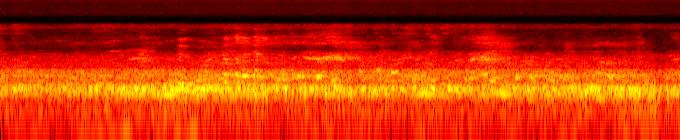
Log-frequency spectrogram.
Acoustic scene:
park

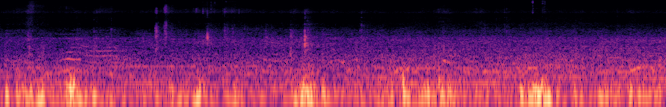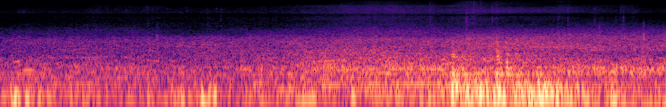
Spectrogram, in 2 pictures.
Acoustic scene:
residential area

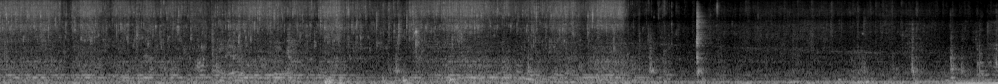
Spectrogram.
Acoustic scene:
kitchen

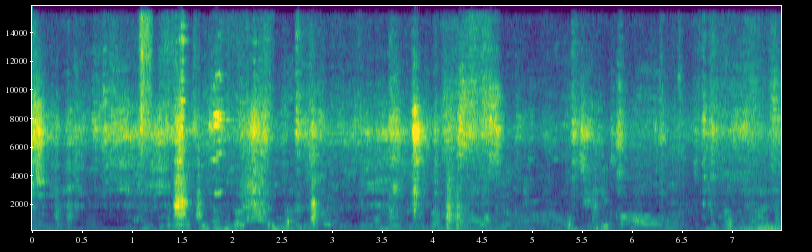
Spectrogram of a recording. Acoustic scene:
restaurant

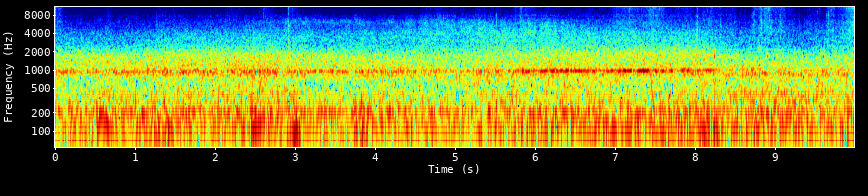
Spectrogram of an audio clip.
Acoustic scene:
car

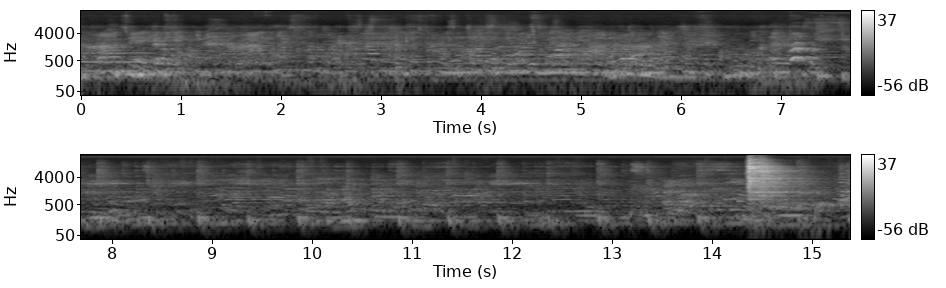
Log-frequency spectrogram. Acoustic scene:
crowded indoor space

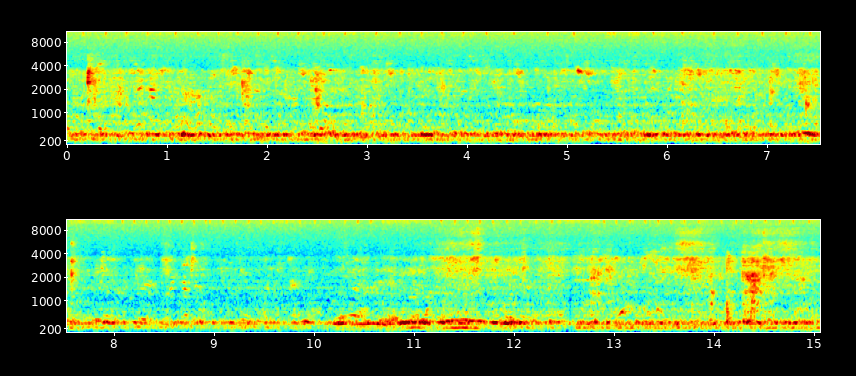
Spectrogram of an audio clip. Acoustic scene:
park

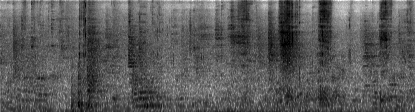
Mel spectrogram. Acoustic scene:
restaurant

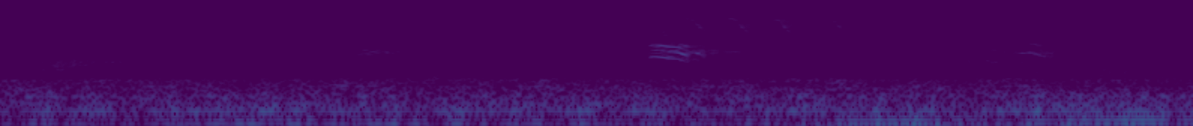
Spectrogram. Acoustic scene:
park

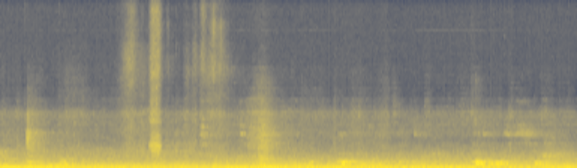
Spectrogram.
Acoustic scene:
subway station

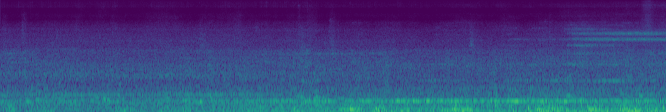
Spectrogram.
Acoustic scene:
subway train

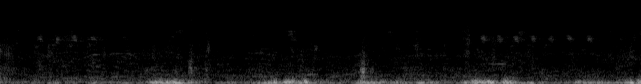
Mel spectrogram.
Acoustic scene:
park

